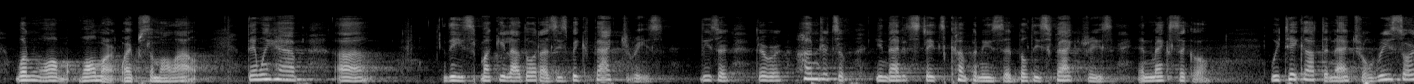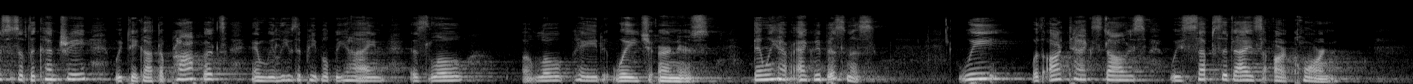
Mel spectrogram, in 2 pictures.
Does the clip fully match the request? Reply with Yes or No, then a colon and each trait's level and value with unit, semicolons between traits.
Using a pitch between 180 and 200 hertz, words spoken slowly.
No: high, 190 Hz; average, 150 wpm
